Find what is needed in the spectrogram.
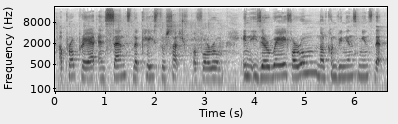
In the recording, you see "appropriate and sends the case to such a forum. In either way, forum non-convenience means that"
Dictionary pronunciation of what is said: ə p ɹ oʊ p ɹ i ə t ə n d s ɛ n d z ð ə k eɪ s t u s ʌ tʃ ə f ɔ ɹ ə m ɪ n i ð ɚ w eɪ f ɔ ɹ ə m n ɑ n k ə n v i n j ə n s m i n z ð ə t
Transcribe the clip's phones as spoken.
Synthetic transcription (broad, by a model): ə p ɹ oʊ p ɹ i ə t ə n s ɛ n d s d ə k eɪ s t u s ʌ tʃ ə f ɔ ɹ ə m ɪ n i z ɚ w eɪ f ɔ ɹ ə m n ɑ n k ə n v i n j ə n s m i n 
